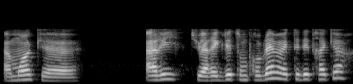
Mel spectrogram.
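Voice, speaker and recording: A woman reading the part of an eager teenage boy team captain, calling out loudly in a storybook. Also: medium pitch, fairly quick, voice pushed up, lightly acted. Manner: shouting, urgent. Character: loud eager male teen quidditch captain. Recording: dull lo-fi recording.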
